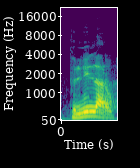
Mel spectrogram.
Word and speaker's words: 들릴라: 고대 히브리어의 모음을 발음하는 방법에 따라서 들릴라로 발음할 수도 있고 데릴라로 발음할 수도 있습니다.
